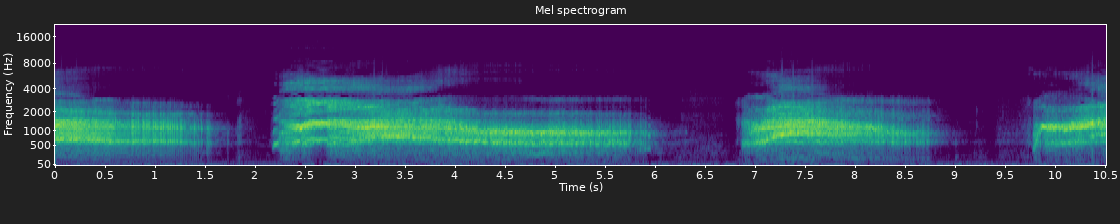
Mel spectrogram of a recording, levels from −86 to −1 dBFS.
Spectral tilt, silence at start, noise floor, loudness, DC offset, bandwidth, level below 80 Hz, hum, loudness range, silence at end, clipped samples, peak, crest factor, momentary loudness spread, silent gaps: -2.5 dB/octave; 0 s; -66 dBFS; -20 LUFS; under 0.1%; 7.2 kHz; -70 dBFS; none; 5 LU; 0 s; under 0.1%; -4 dBFS; 18 dB; 16 LU; none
